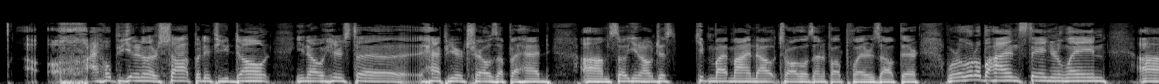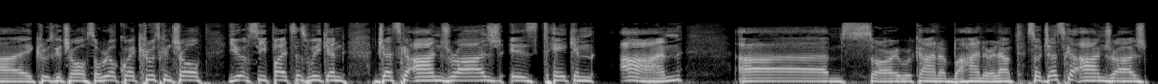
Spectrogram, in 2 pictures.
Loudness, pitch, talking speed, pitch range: -18 LUFS, 145 Hz, 185 wpm, 130-170 Hz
